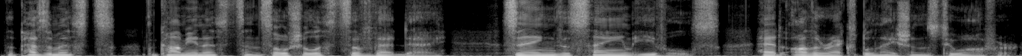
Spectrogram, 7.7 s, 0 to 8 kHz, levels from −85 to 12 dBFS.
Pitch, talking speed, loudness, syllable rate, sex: 125 Hz, 125 wpm, -19 LUFS, 4.6 syllables/s, male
